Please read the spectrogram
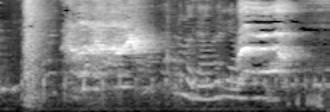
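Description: An animal calling, with a wavering, gliding pitch that lasts over a second.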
